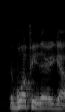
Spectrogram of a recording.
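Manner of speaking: ordinary talk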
